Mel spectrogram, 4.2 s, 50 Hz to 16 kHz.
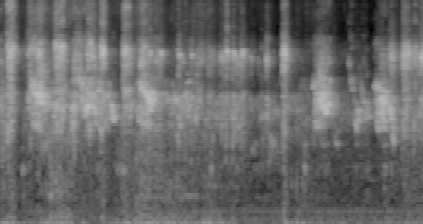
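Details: Budgies in Larkana, Sindh, on March 9, 2024, busy with mating: a run of high chirrups and grating warbles, rising and falling in bursts, with a few sharp clicks.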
